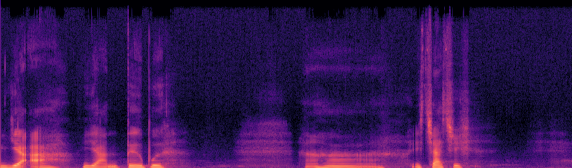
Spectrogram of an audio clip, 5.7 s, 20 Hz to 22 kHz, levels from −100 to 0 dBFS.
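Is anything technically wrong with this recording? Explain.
No, there's nothing technically wrong here; this bit of speech comes through without any problems I can pick out.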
